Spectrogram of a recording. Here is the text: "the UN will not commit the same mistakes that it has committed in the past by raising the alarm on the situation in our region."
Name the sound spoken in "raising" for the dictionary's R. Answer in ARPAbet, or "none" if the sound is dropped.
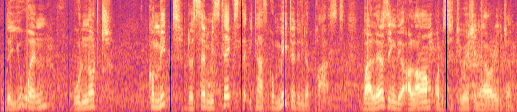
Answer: L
